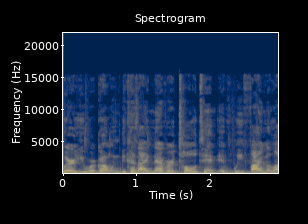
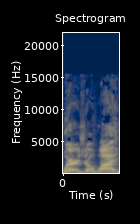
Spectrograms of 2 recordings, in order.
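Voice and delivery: play-acted, pitched-up shouting; 5 semitones higher, 3 dB louder than usual. Retelling being stalked by a man, the speaker is retelling a yell. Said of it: "Now I'm yelling like".

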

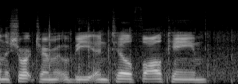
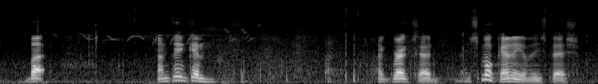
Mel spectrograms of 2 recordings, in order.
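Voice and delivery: speaking while chewing, mouth full of food; 5 dB louder than usual. Tasting fish and giving a verdict, talking with mouth full. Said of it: "I like to talk with my mouth full".

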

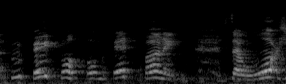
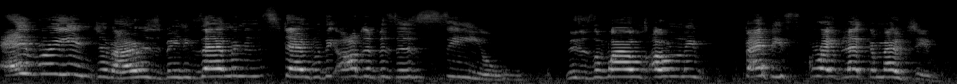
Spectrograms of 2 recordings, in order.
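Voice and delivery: put-on English accent, read aloud; 3 semitones higher than usual. Reading a character's lines aloud in a group reading: mock english accent. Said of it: "That is an expert English dialect right there".

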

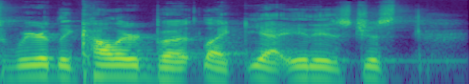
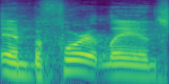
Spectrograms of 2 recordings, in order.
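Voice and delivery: usual speaking voice

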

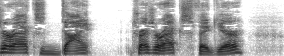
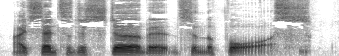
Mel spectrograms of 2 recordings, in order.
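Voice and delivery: very low, soft villain voice; 9 semitones lower, 5 dB quieter than usual. Showing off a Darth Vader mask, saying a line in Darth Vader voice. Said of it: "I do a pretty good impression of Vader".

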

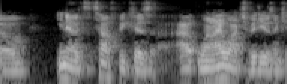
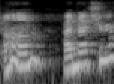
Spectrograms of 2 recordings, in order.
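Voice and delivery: put-on scared voice, much higher. Speaker imitates an arcade character who is always afraid; imitating an always-afraid character. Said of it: "he talks like this".

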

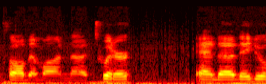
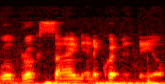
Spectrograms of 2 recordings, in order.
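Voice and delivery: ordinary talk, nothing marked

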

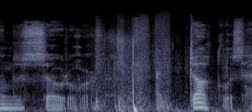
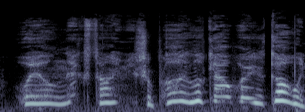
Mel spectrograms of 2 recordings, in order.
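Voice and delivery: very high, loud voice, cracking and breaking; 6 dB louder than usual. Voicing a reply to Duck while telling a train story, voice cracking. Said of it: "And my voice just cracked".

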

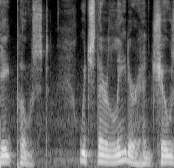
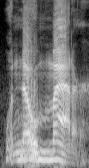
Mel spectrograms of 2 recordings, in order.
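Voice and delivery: sharp, raised, impatient snapping tone; 5 semitones higher, 5 dB louder than usual. Cluny, told by Red Tooth where they've docked, snapping. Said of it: "Cluny snapped".

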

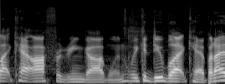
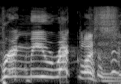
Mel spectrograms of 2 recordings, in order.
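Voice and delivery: high, piercing yell; 5 dB louder than usual. Imitating the head of broadcast asking for Reckless: J. Jonah Jameson voice. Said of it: "Just like J".

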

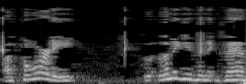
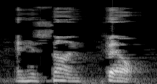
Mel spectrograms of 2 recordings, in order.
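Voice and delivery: ordinary delivery

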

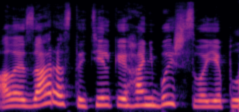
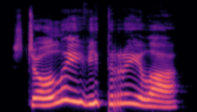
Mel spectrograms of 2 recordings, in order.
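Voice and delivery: sudden, exclaimed calling out; 4 semitones higher, 4 dB louder than usual. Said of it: "вигукнув Чарлі Блек".

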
